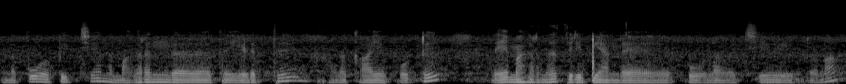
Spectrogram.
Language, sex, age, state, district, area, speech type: Tamil, male, 45-60, Tamil Nadu, Ariyalur, rural, spontaneous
